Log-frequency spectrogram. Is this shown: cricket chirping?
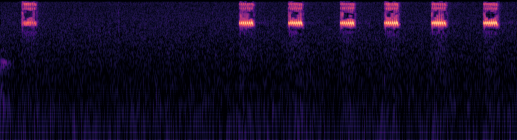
yes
